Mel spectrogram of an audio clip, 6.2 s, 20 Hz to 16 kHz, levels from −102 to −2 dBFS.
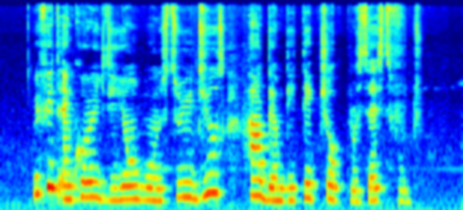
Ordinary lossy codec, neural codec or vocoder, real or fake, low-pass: none; none; real; 14.4 kHz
